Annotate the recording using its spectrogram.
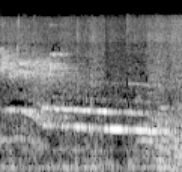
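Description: Cockatiel whistling one long note that slowly falls in pitch.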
